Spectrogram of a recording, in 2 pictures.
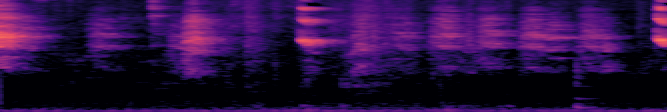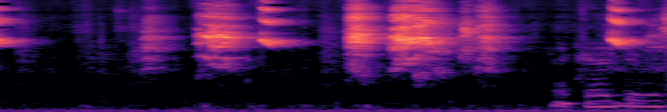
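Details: Four-week-old yellow-chevroned parakeet chick producing rapid, rasping, high-pitched squawks and chirps, roughly one per second and growing louder and denser toward the end, with a person's low voice briefly at the close.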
